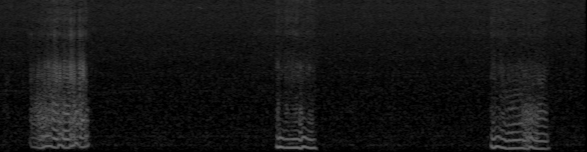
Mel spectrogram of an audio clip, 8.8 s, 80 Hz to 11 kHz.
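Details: Sleeping pet cat snoring loudly, with buzzing, slightly musical breaths about 17 times a minute.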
